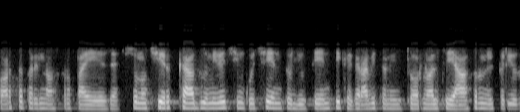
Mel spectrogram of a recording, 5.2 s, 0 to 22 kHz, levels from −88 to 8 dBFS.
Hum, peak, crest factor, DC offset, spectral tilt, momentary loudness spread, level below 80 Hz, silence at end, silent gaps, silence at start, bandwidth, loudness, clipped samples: none; 0 dBFS; 20 dB; under 0.1%; -9 dB/octave; 8 LU; -80 dBFS; 0 s; none; 0 s; 3.9 kHz; -20 LUFS; under 0.1%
